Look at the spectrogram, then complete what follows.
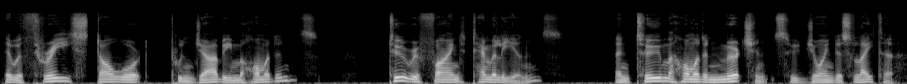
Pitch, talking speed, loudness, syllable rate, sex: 115 Hz, 110 wpm, -19 LUFS, 4.6 syllables/s, male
